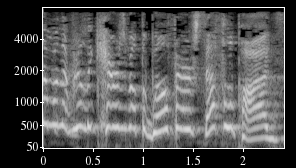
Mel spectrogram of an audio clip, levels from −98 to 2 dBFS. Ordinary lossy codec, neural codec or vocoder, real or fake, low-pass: MP3, 32 kbps; none; real; 7.2 kHz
